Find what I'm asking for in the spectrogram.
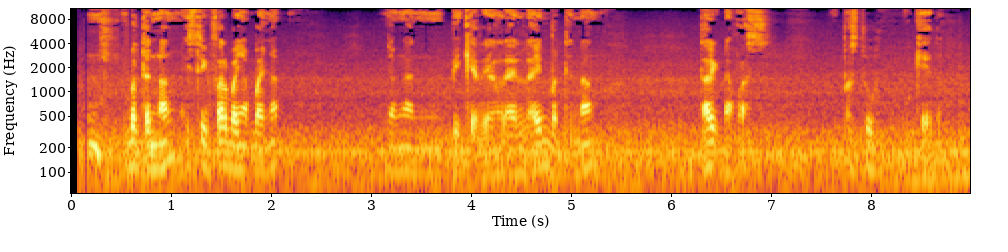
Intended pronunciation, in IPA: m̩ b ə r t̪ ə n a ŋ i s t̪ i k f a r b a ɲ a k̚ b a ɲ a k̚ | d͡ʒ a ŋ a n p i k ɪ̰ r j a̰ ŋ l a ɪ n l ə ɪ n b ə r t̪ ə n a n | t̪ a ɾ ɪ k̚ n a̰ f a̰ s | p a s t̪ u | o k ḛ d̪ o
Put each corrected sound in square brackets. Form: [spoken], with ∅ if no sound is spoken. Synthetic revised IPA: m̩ b ə r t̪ ə n a ŋ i s t̪ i k f a r b a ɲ a k̚ b a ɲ a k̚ | d͡ʒ a ŋ a n p i k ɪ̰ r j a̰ ŋ l a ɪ n l [a] ɪ n b ə r t̪ ə n a [ŋ] | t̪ a ɾ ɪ k̚ n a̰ f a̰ s | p a s t̪ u | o k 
